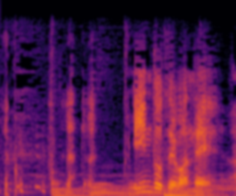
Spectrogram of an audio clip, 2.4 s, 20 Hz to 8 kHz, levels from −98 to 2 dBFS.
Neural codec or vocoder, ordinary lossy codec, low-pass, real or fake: none; none; 7.2 kHz; real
